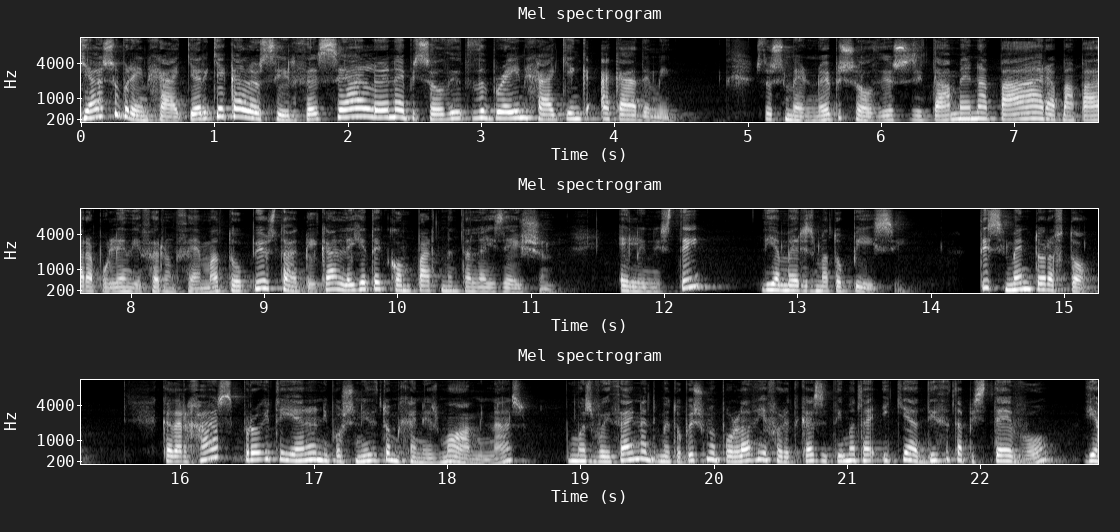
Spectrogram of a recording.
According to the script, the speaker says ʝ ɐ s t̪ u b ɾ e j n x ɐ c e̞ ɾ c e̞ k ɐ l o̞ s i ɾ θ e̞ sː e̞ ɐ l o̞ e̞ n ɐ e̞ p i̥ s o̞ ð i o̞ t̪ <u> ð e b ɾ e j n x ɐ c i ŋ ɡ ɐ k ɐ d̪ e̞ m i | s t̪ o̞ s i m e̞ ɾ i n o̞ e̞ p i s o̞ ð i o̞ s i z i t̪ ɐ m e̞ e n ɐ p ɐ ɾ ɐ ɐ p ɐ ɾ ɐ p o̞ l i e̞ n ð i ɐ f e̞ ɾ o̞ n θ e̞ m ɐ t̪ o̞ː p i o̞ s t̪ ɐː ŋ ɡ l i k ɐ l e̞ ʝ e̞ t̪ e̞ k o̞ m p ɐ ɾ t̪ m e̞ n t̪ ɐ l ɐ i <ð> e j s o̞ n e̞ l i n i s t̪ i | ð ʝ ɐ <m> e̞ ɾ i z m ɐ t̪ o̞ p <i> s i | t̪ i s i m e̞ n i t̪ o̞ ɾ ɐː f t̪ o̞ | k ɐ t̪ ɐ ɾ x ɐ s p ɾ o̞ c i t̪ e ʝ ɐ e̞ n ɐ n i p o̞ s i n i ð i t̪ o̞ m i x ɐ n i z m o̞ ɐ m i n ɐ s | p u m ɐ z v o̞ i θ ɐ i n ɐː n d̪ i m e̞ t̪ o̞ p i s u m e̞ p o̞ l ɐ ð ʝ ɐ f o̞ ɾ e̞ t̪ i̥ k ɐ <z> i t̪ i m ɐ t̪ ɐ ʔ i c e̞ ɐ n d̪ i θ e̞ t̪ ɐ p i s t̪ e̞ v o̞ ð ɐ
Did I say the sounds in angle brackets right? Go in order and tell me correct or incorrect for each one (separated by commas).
correct, incorrect, correct, incorrect, correct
